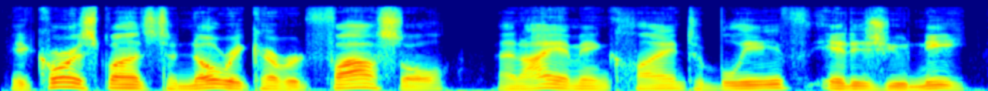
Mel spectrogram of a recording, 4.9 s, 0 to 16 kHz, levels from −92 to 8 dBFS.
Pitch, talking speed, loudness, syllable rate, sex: 125 Hz, 180 wpm, -18 LUFS, 6.0 syllables/s, male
